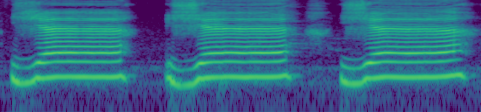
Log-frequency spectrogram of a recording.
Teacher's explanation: जबान के दरमियानी हिस्सा ऊपर तालू को लगाने से या अदा होता है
